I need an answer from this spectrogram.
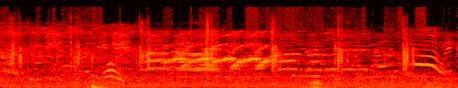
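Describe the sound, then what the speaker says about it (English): A car alarm sounds in the distance at a college softball game, its faint warbling, rising tones running under an announcer's speech and low crowd noise. "Car alarm just went off for a moment."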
